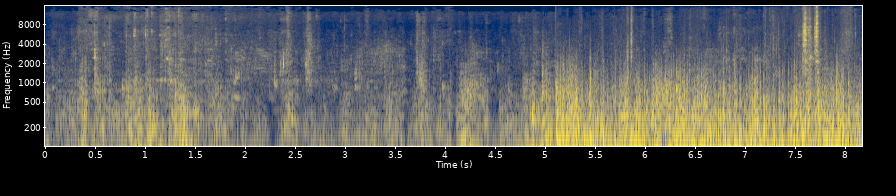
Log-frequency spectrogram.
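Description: Wind buffeting the microphone and waves against a small aluminium boat, turning loud and steady about five seconds in. Before that, scattered clicks and knocks of handling in the boat.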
